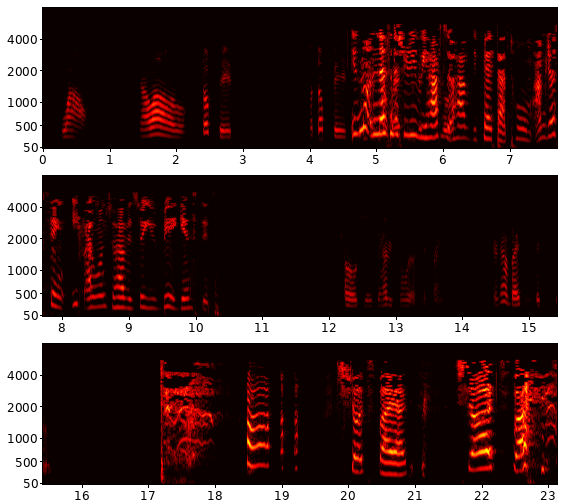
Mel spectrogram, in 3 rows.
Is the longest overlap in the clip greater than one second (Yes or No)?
Yes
